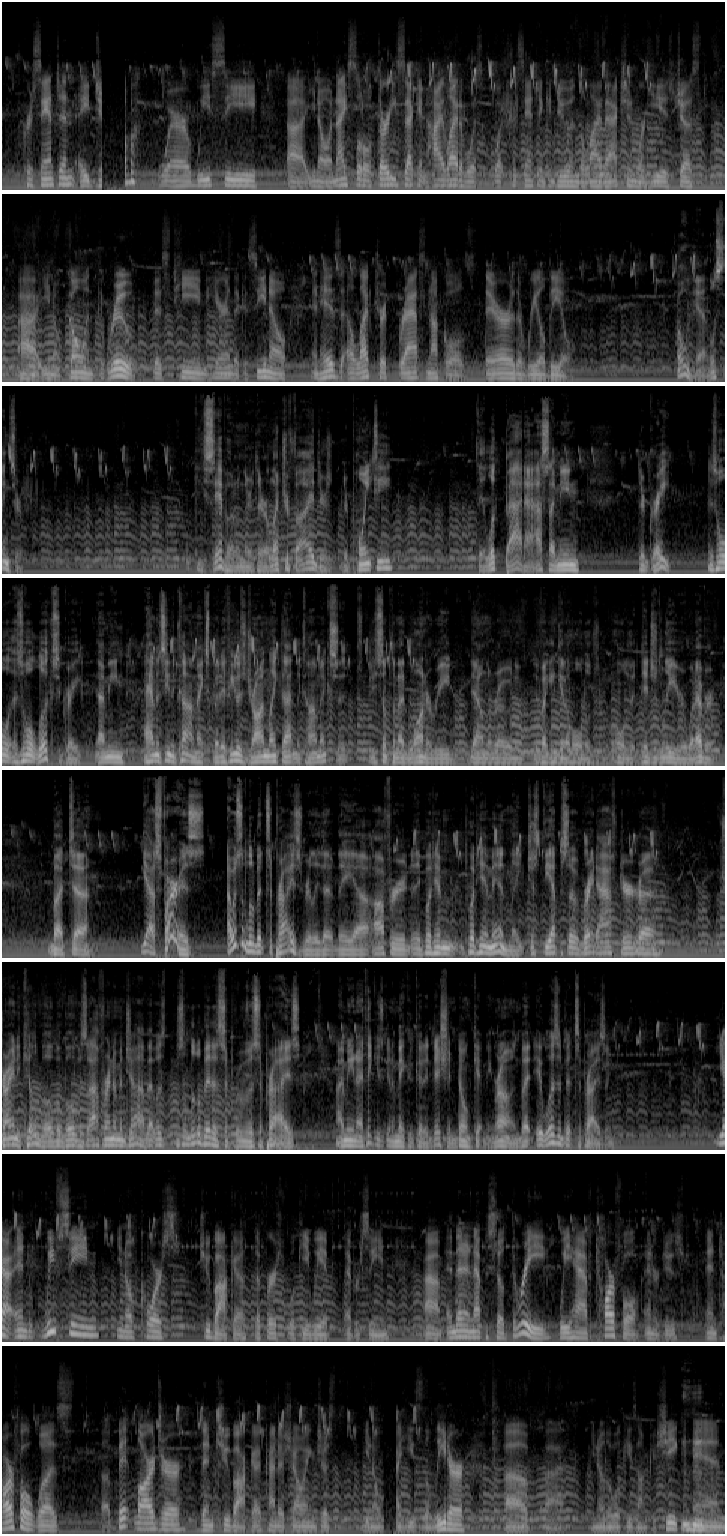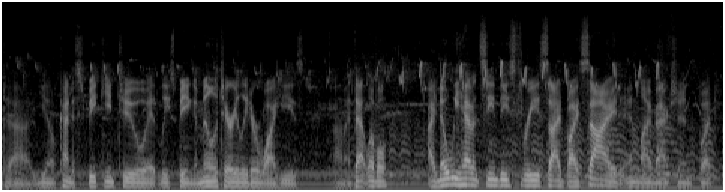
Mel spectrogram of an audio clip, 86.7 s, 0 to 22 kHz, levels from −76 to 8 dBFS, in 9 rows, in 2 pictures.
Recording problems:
electrical hum; loud; throughout; 50 Hz, 9 dB below the speech
household noises; faint; throughout; 30 dB below the speech
audio cutting out; at 1.5 s and at 1:13

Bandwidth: 18.5 kHz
